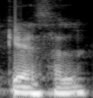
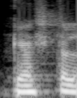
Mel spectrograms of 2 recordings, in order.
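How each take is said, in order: First: No t sound is heard in the middle. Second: A t sound is heard in the middle. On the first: The speaker calls it right. "टी silent रहता है" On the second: The speaker calls it wrong. "कैस्टल नहीं बोलना है इसको"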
